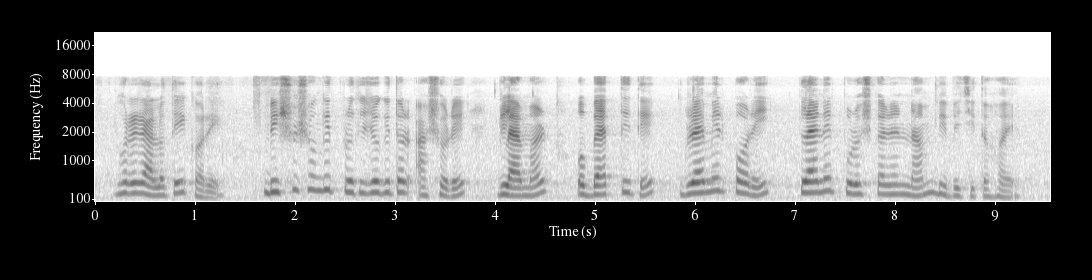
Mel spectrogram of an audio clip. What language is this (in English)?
Bangla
